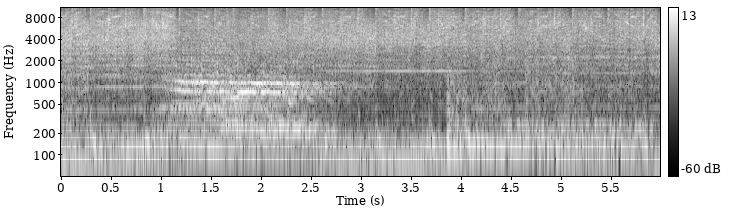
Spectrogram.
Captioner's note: Goldberg shouting; intense music continues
